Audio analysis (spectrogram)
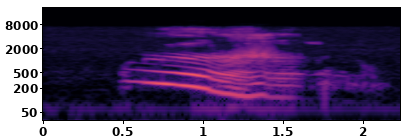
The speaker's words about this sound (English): That was my best fake yawn.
